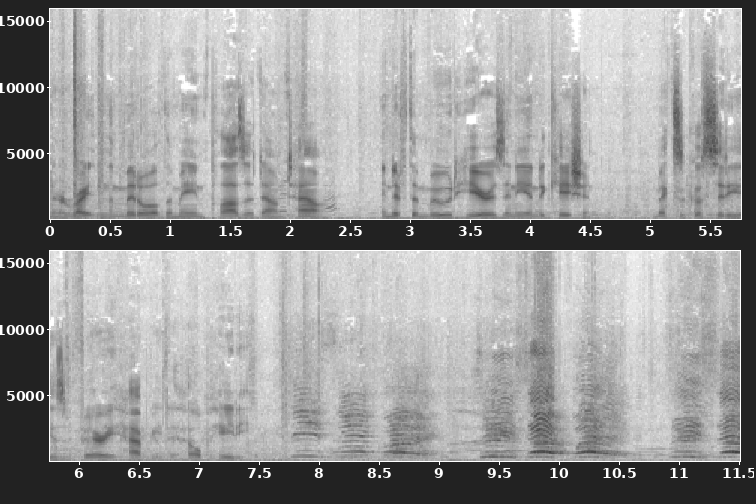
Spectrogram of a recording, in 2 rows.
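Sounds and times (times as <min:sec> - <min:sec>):
speech: 0:00.1 - 0:11.4
bus drivers and policemen chanting in unison: 0:07.8 - 0:11.4.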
